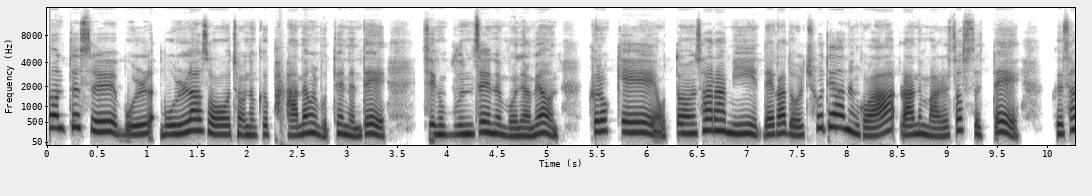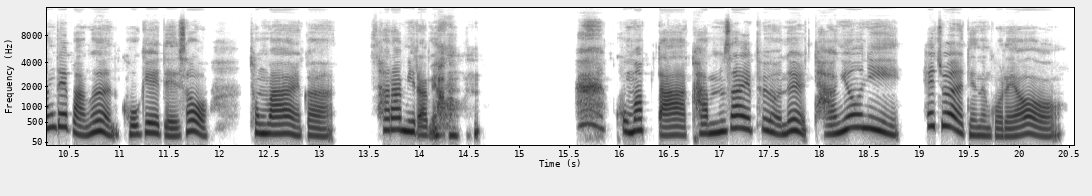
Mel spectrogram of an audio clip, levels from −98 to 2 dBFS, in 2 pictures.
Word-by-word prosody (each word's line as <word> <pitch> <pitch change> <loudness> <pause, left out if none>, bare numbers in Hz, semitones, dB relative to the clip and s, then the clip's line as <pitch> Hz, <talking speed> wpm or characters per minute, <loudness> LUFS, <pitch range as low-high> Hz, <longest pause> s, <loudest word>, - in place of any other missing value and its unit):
표현 350 -1 +2
뜻을 270 -9 +1
몰라 205 +2 0
몰라서 210 +1 +2
저는 190 -1 -3
그 205 +2 -6
반응을 215 +6 -1
못 225 +4 -8
했는데 200 -1 0 0.4
지금 205 -2 -2
문제는 215 +1 +1
뭐냐면 175 +6 0 0.3
그렇게 255 -3 +1
어떤 225 0 -1
사람이 230 -7 +2
"내가 215 +4 +2
널 190 -3 -2
초대하는 345 - +1
거야"라는 195 +3 +2
말을 175 -1 -2
썼을 285 -6 -4
때 255 -2 0 0.3
그 220 - -2
상대방은 265 - +1
거기에 215 +3 0
대해서 185 +4 0 0.4
정말 220 -3 +2
그니까 175 -3 -3 0.4
사람이라면 295 -9 +2 1.8
"고맙다." 250 -9 +2
감사의 270 +9 +2
표현을 265 -2 0
당연히 280 - +2 0.3
해 390 - +1
줘야 370 -8 +3
되는 180 -4 -5
거래요. 175 +2 -1
220 Hz, 270 characters per minute, -19 LUFS, 195-275 Hz, 1.8 s, 줘야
